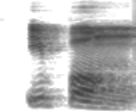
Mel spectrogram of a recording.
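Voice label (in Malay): "ipung", Malay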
